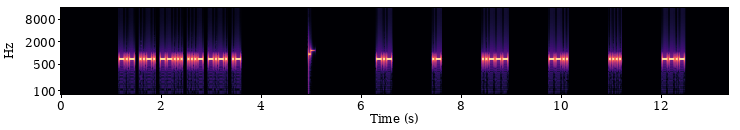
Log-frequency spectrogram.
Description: Morse code, heard as a keyed tone, about 36 wpm, spaced as for 15 wpm, 700 Hz. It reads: KF7VCA KA2ZHQ
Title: USA Call Signs - 6 Characters - 8x Character Spacing - 35wpm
